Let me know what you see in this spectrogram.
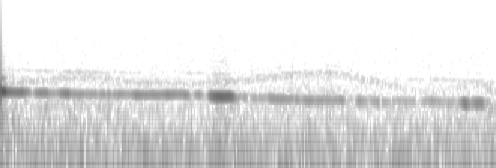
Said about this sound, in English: When the storm had set itself, a great silence fell over the white wilderness. The silence that was broken only by the infrequent howl of a wolf.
